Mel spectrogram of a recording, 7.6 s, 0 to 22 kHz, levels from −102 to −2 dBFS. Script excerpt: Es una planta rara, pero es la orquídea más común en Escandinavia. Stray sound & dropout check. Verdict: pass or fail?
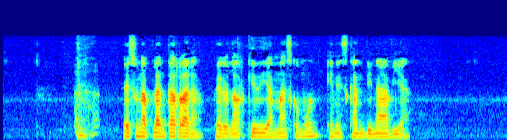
fail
